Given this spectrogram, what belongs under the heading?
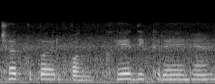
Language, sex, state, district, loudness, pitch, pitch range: Hindi, female, Punjab, Pathankot, -17 LUFS, 235 Hz, 225-250 Hz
